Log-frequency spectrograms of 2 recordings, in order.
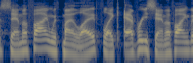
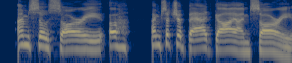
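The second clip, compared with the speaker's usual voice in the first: slow, sarcastic, mocking put-on tone. Mocking a man caught in the act, acting out his mocking fake apology. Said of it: "He's like".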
